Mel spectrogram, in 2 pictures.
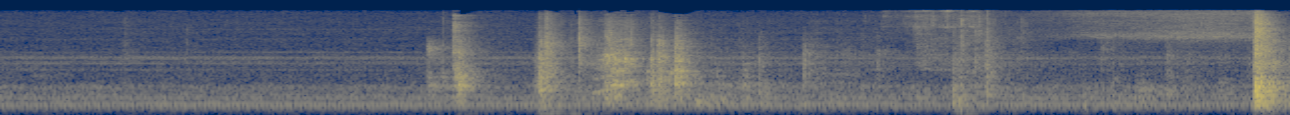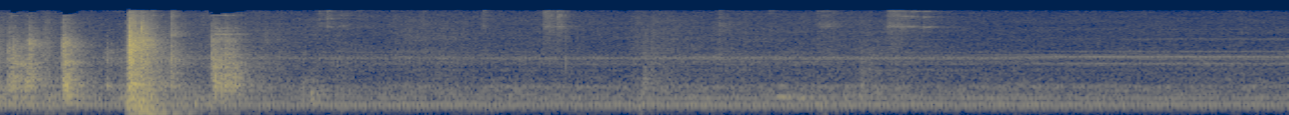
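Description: An interior door being handled, opened and shut: a run of clicks and knocks a couple of seconds in, a single click near the middle, then heavier knocks with a dull thud about seven seconds in.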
